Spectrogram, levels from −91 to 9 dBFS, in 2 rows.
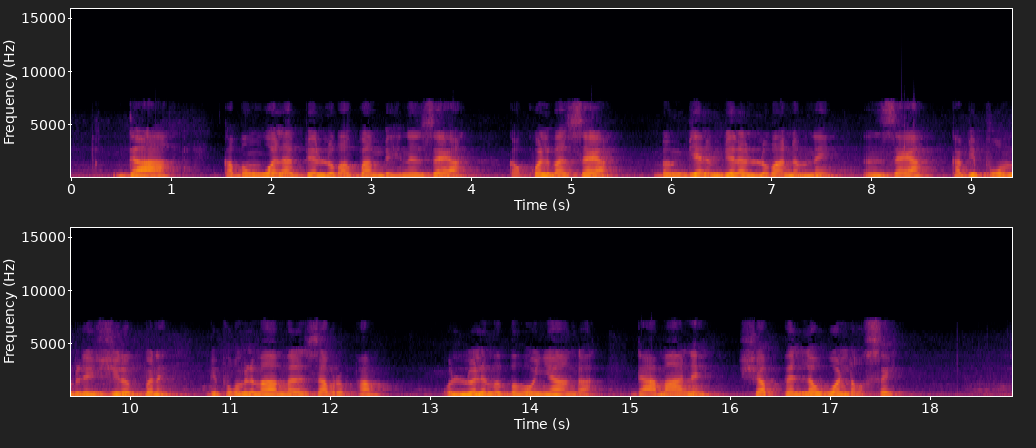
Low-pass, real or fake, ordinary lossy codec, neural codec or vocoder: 7.2 kHz; real; AAC, 48 kbps; none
